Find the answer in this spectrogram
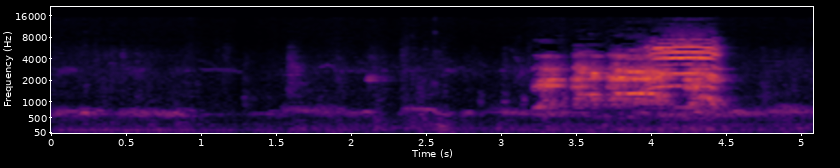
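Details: Red junglefowl from Aceh, crowing: one loud, harsh, broadband crow of about a second, rising in strength and ending in a raspy, wavering tail, over a steady droning insect-like hum.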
